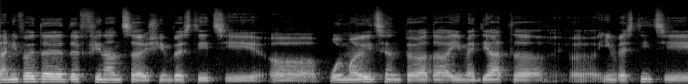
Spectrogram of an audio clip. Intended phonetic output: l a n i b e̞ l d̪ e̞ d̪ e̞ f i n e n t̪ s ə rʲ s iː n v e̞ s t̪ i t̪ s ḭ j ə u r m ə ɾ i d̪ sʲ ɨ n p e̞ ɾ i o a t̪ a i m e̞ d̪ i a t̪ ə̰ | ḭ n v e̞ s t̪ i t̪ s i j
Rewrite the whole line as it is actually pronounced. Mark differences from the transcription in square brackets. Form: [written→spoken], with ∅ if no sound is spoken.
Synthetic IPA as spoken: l a n i [b→v] e̞ l d̪ e̞ d̪ e̞ f i n [e→a] n t̪ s ə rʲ [s→ʃ] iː n v e̞ s t̪ i t̪ s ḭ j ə u r m ə ɾ i [d̪→t̪] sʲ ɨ n p e̞ ɾ i o a [t̪→d̪] a i m e̞ d̪ i a t̪ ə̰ | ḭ n v e̞ s t̪ i t̪ s i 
